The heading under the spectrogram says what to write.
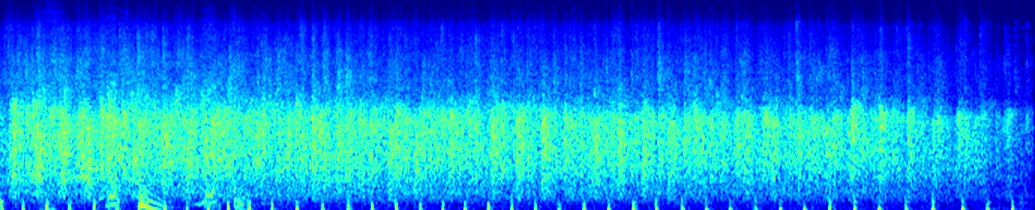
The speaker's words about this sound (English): And actually, I'm going to just ask graduates, if you just stand right now where you're at, and the rest of us, let's give a huge round of applause to these guys.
